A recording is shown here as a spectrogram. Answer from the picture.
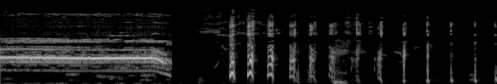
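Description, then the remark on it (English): A loud, harsh sustained scream cuts off abruptly, followed by a run of rapid, evenly spaced punchy hits like a heavy metal riff, a short canned metal scream sound effect played from a sound effect button. “It's called the metal meta button.”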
